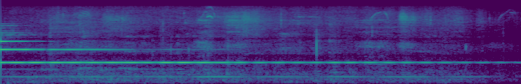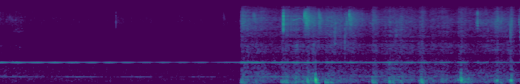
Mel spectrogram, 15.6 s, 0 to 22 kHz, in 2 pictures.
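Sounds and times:
gong ringing with long metallic hum: 0.0 - 8.2, 11.4 - 15.0.

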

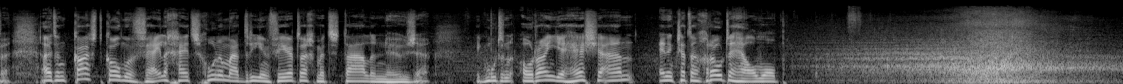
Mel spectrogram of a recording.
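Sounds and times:
speech: 0.0 - 8.0
car driving by on the way to the harbour of Den Oever: 7.9 - 11.2.

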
